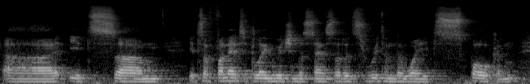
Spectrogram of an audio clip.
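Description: A man's voice: mid-range voice, little pitch movement, normal speed, warm tone, reverberant. A man with a Russian accent, whose first language is Russian, talking thoughtfully as a podcast guest and searching for his words with frequent restarts. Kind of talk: casual podcast interview.

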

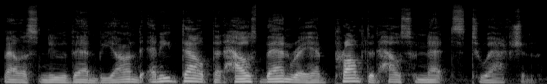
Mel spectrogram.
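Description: A man giving a dramatic, theatrical reading of a fantasy novel as an audiobook narrator, with measured phrasing. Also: fairly low pitch, a little mellow.

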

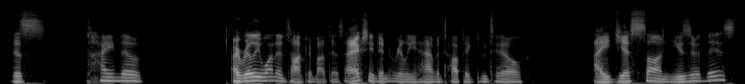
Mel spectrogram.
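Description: A man's voice: mid-range voice, a bit bright, clean tone, no echo, clean studio sound. A young man hosting a casual podcast, enthusiastic and opinionated, with slangy talk and frequent swearing. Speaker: podcast host.

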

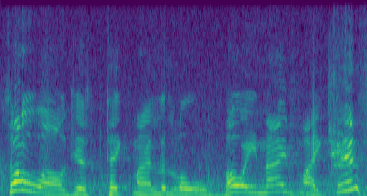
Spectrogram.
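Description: An actor playing a jolly, excitable cowboy sidekick with a folksy rural twang in an old-time radio western. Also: male voice, unhurried, gravelly, full character voice. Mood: gleeful, scheming. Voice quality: high-pitched voice with rural twang. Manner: folksy drawling cowboy talk. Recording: noisy old radio recording.

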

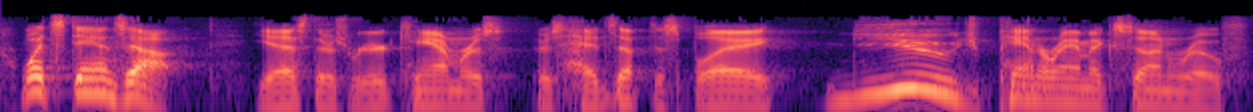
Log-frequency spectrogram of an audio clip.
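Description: A man's voice: high-pitched, vocal fry, highs cut off. A man hosting a car review podcast, talking casually and with enthusiasm, full of asides to his listeners.

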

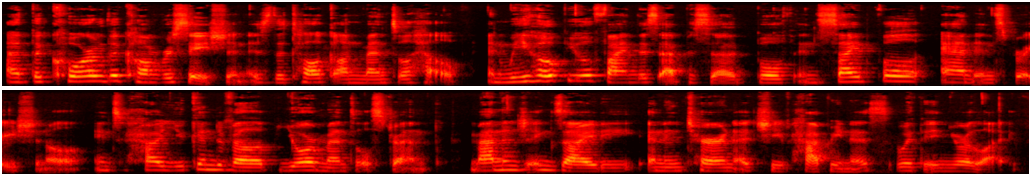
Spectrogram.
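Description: A woman's voice: fairly low pitch, moderate pace, hardly any pauses, darkish tone. Woman podcast host reading the intro. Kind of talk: scripted intro and interview.

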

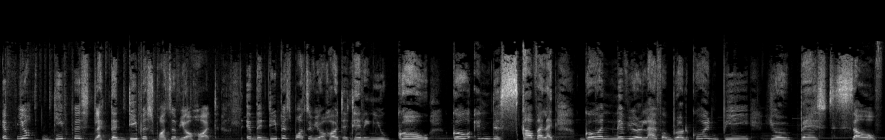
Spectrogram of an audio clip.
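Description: Young Kenyan woman, earnest, chatty student vlogger, slightly high voice over soft music. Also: a little slow. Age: young adult. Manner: chatty, full of "like" and "you know", earnest. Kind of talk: casual reflective monologue to camera.

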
